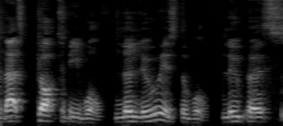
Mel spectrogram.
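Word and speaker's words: Le Loup: No, it's Leloup.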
